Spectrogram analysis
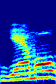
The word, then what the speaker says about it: YAML: So first we'll talk more about YAML. So this rhymes with camel.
